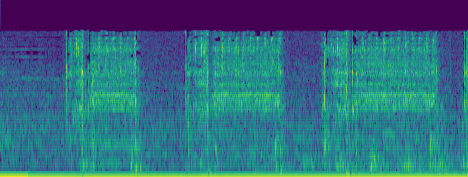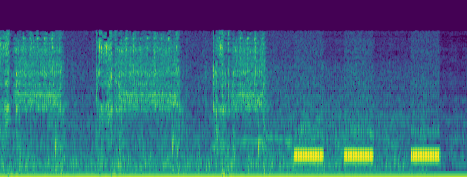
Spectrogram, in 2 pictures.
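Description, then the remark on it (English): A telephone being dialed: six buzzy, whirring bursts with short pauses between them, followed by three short, steady electronic beeps. Nobody speaks. “Where my phone?”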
